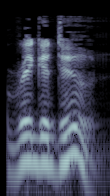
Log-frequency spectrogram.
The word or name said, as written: rigadoon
